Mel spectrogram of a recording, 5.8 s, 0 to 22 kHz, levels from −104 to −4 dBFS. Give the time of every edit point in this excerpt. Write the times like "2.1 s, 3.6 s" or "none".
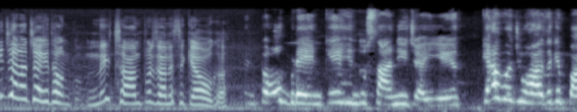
2.6 s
